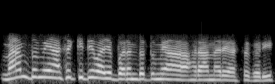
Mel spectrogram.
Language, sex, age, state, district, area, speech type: Marathi, male, 18-30, Maharashtra, Thane, urban, conversation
